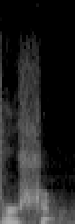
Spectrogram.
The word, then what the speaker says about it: Saoirse: It's Saoirse, which is so much easier than what I was saying. So that was the first team up between Saoirse Ronan and Greta Gerwig, and it was a match made in heaven.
